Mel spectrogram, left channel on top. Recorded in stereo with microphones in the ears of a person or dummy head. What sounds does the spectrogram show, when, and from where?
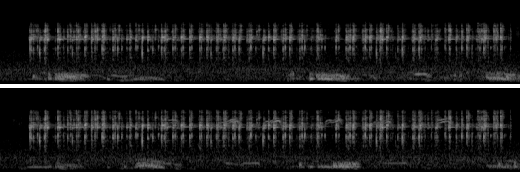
0.3 s a rattle: 10° right (ahead or behind)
